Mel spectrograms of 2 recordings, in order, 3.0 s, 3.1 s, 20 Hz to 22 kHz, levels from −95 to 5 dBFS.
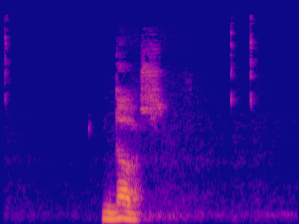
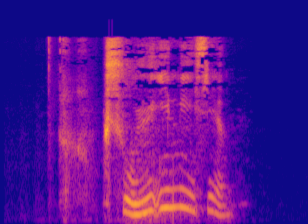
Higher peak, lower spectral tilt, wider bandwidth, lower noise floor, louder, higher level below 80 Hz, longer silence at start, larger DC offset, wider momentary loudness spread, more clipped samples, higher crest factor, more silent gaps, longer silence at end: second, -14 dBFS vs 0 dBFS; first, -6 dB/octave vs -1.5 dB/octave; first, 16.5 kHz vs 12 kHz; second, -80 dBFS vs -84 dBFS; second, -31 LUFS vs -16 LUFS; second, -74 dBFS vs -64 dBFS; first, 1 s vs 0.5 s; neither; first, 25 LU vs 22 LU; neither; about the same, 20 dB vs 22 dB; neither; second, 0.45 s vs 0.8 s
